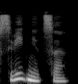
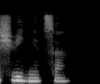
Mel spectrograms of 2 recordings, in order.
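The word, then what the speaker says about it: Świdnica: Она тогда жила в Польше, работала в паспортном отделе штаба советских войск, который располагался сначала в Легнице, потом в Свиднице, по-польски произносится Швидница.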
